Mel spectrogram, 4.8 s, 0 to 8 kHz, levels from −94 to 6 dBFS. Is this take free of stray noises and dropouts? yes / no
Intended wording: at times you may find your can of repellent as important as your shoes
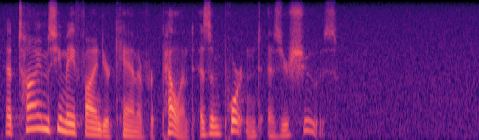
yes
